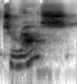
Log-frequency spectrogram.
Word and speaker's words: drash: So the sacred word that you're going to use is drash, or D-R-A-S-H. Sometimes, and that's just a very Western American way of pronouncing it. It's slightly different in Hebrew with more of a pronunciation on the H.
